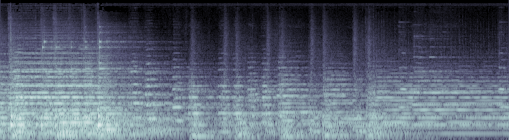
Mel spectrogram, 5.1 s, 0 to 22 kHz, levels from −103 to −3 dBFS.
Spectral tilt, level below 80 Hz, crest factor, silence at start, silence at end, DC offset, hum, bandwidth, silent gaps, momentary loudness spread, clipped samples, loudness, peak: -5.5 dB/octave; -42 dBFS; 20 dB; 0 s; 0 s; under 0.1%; none; 14.5 kHz; none; 12 LU; under 0.1%; -23 LUFS; -4 dBFS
